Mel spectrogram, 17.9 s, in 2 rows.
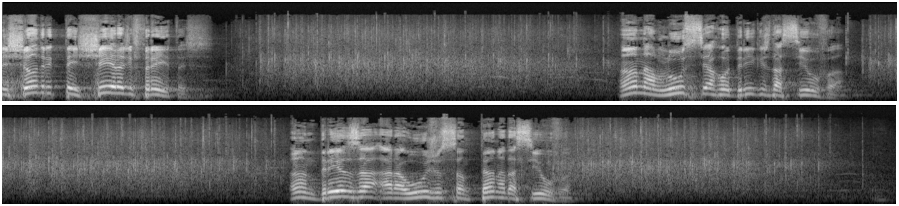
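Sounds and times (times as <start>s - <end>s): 
speech: 0.0s - 2.0s, 6.2s - 8.5s, 11.8s - 14.8s
crowd applause: 2.3s - 6.7s, 8.4s - 12.0s, 14.2s - 17.7s.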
